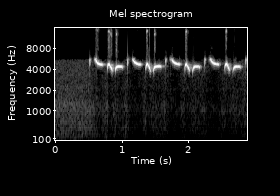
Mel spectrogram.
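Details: Cinereous tit singing as a master lure to spur other songbirds into full song: after a short quiet start, bright high whistled two-note phrases repeat rapidly and evenly, each a sharp upslurred note dropping into a steadier whistle.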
